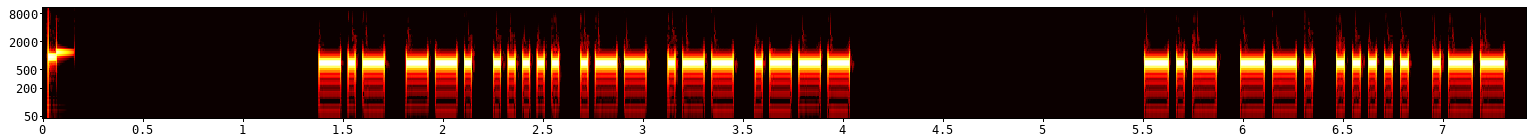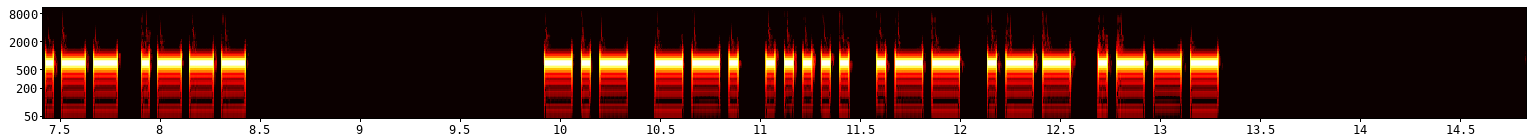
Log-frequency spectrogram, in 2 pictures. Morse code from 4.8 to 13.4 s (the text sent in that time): KG5WWJ KG5WWJ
